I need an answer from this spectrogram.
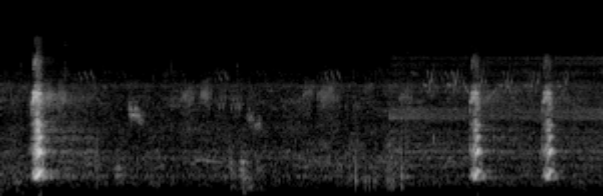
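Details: Sambar deer alarm calls during a tiger sighting in Corbett National Park: three short, loud, harsh honking barks, one early and then two close together about four seconds later, with faint bird chirps in the quiet between.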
